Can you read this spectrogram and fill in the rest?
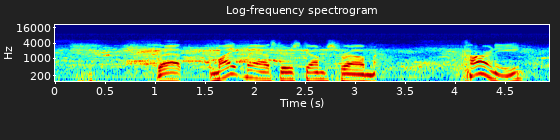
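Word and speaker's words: Kearny: would pronounce it uh Kerney too I believe it is Nebraska Kerney Kerney is what I would pronounce it but he says it's Carney back there name after some guy whose name was Carney so Larry bowling I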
